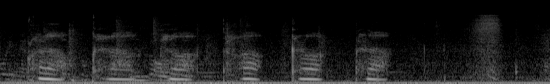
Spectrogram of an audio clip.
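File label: "clock", spoken word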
